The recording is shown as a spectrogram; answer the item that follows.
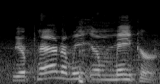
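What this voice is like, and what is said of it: Imitates another person's voice. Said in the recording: “Was that your Bob Iger impression? ... That was my Bob Iger.”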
